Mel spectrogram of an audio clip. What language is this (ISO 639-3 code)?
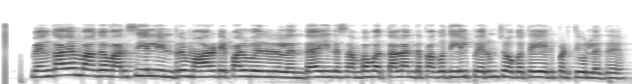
tam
